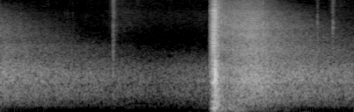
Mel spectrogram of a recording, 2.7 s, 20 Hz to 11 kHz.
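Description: A single sharp pistol shot of Sellier and Bellot FMJ .380 or .32 ACP ammunition cracks loud and close over a chronograph, standing out against a low background hum and followed by a short decaying echo.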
